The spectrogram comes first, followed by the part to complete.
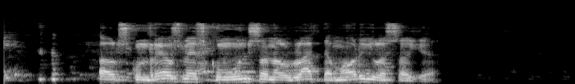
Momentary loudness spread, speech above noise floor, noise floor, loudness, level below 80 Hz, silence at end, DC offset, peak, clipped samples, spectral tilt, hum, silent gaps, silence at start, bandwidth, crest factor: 13 LU; 60 dB; -73 dBFS; -13 LUFS; -56 dBFS; 1.4 s; under 0.1%; 0 dBFS; under 0.1%; -4.5 dB/octave; none; none; 0.05 s; 7.6 kHz; 14 dB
